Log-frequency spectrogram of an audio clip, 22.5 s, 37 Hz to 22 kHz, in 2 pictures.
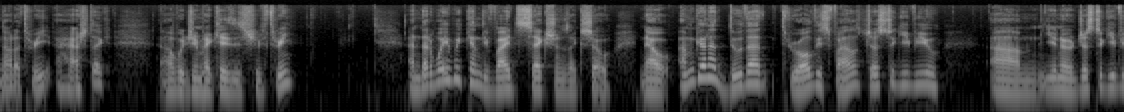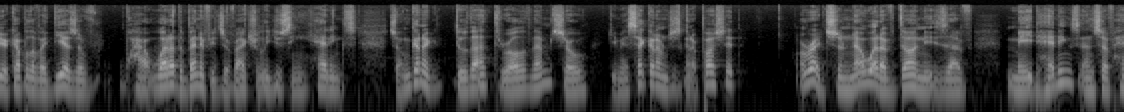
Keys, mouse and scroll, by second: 0.0-0.8 typing, 0.6 shift+Escape, 2.2-5.7 typing, 2.9 shift+Escape, 8.9 shift+k, 10.1 shift+0, 11.4-13.8 typing, 13.5 shift+Escape, 16.4-16.9 shift+scroll down 1, 18.9 shift+\, 19.8 click, 20.1 Escape, 20.3 j, 21.2 click, 21.8 click, 22.1 Escape, 22.3 o.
